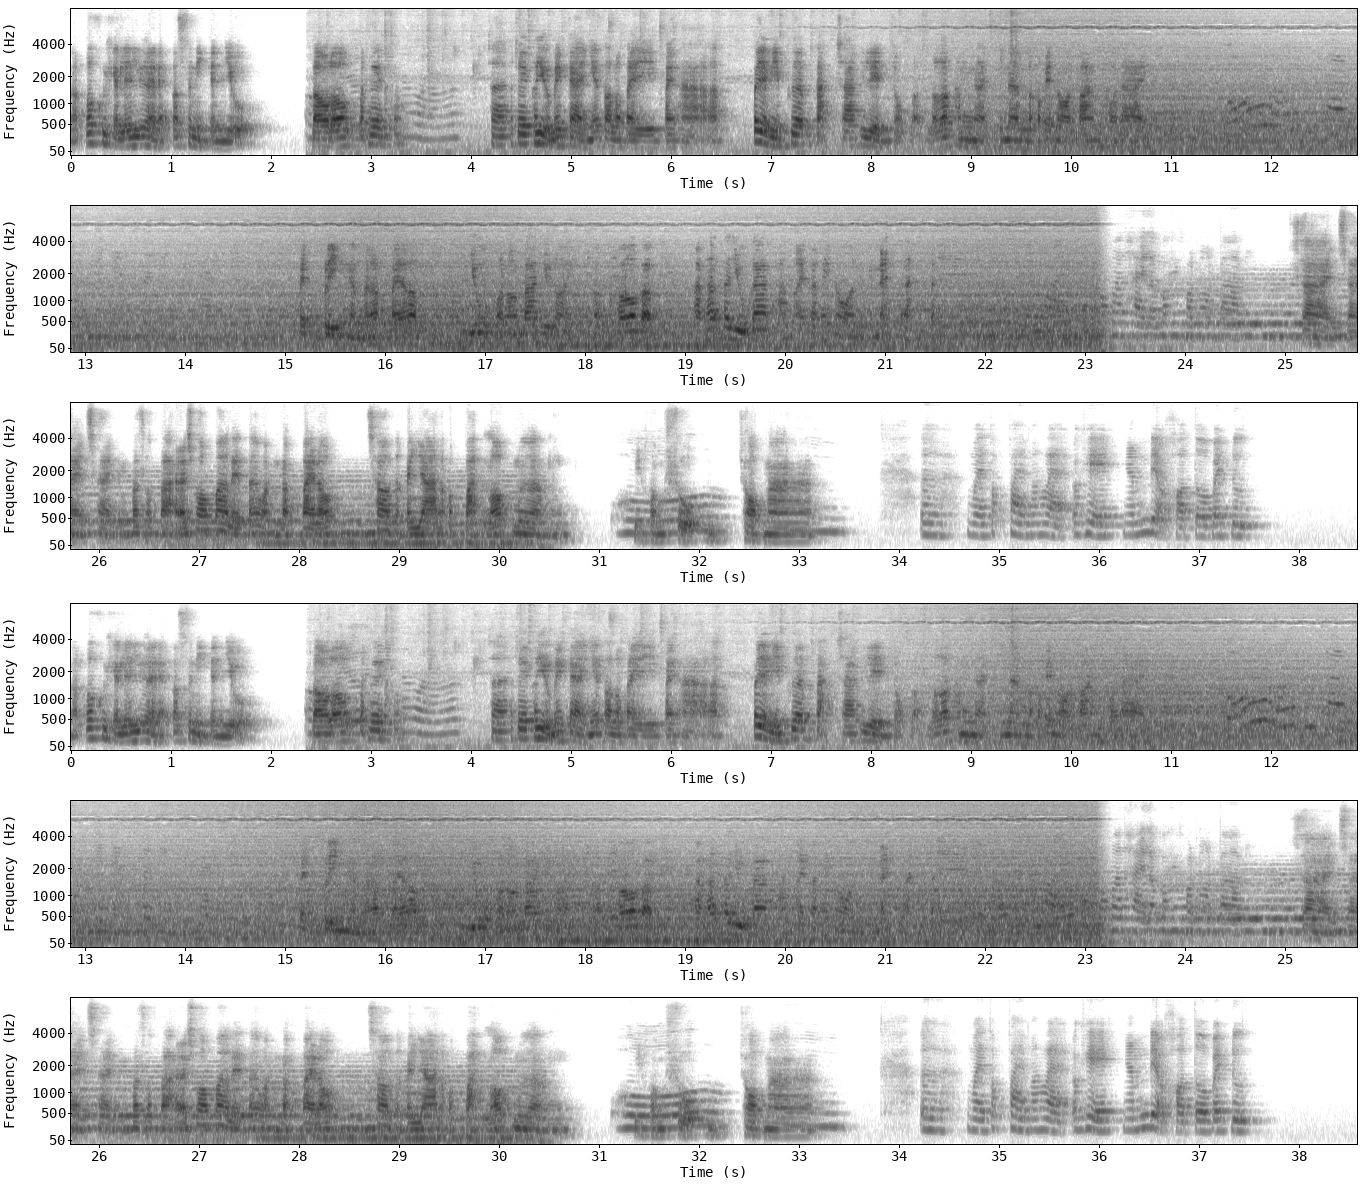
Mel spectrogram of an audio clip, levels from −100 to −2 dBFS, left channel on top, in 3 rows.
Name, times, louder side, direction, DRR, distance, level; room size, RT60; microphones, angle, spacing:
voice 1, 0.0-1.8 2.4-3.3 4.2-6.5 6.8-10.9 15.2-16.4 16.8-18.7 19.1-21.3 25.2-28.3 28.7-30.7 31.5-32.2 32.5-33.1, left 3 dB, 50° left, 3 dB, 0.9 m, -30 dB
voice 2, 2.3-3.9 11.5-14.7 17.0-17.7 18.0-18.4 18.7-18.9 21.5-24.7 31.1-32.3 32.8-33.5 33.8-37.6, right 3 dB, 65° right, 0 dB, 1.8 m, -42 dB
Rain, 2.4-9.5, left 1 dB, 35° left, 3.6 m, -53 dB
sound 1, 7.5-23.2, right 1 dB, 45° right, 2.0 m, -33 dB
sound 2, 12.7-30.5, right 1 dB, 20° right, 0.4 m, -39 dB
6.2 x 3.7 x 5.4 m, 0.42 s
head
